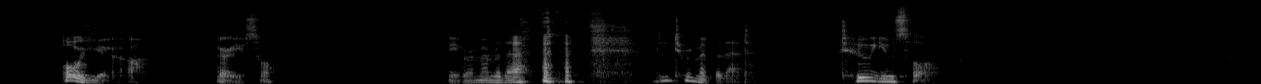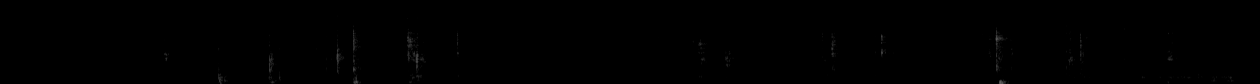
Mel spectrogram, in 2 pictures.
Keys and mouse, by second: 2.6 x, 3.2 Tab, 3.2-6.5 middle drag, 3.4 z, 4.5 click, 8.2-13.3 middle drag, 12.0 Tab, 13.3 click, 13.8-22.1 alt+shift+middle drag, 16.0 s, 17.1 s, 20.6 ctrl+r, 22.1 click, 22.4 z, 22.9-25.2 middle drag, 23.1 b, 23.5 x, 24.1 Tab, 24.3 z.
